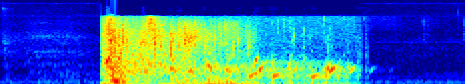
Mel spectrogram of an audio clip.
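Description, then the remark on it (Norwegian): A short video-game sound effect of a chest bursting open, followed by a potion dropping out with quick bubbly, liquid plops that trail off after about a second. “Jeps, det er tre lyder igjen, så du åpner en kiste, så ramler det en potion ut.”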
